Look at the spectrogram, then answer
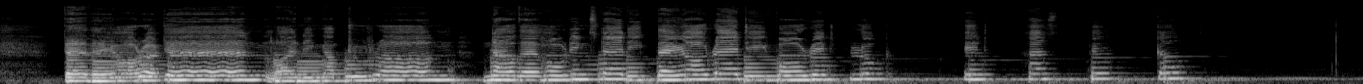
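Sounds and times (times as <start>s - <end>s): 
ending bass part: 0.7s - 13.6s.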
